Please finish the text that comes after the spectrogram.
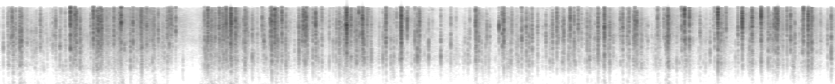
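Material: Paper.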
